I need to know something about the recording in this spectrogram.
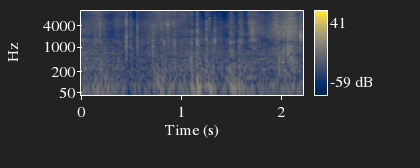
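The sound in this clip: Tape torn off a roll while fitting a cat door: crinkly, papery tearing in a few irregular bursts, with no voices over it.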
